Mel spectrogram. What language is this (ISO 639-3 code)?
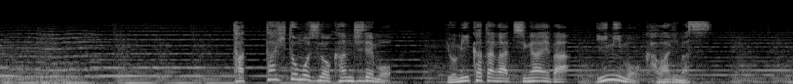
jpn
